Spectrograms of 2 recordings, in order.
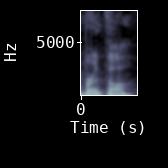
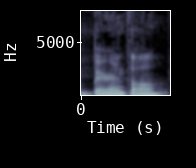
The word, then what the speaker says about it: Bernthal: and all huh John Bernthal yeah Punisher yeah Punisher oh I've been saying his last name wrong did you say barenthal yeah how do you say it John Berenstain Bears yeah Bernstein Bears first and all personal I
